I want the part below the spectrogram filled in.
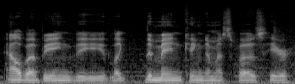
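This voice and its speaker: Rambling low-voiced man playing a game. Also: monotone, moderate pace, slight background noise. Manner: rambling, hesitant, lots of fillers; self-deprecating and wry. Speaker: let's player. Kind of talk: casual gameplay commentary.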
